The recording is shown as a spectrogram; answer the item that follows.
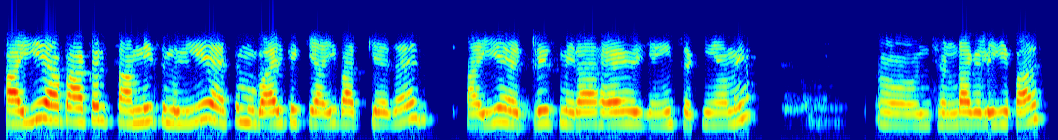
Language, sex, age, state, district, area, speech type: Hindi, female, 18-30, Uttar Pradesh, Chandauli, rural, conversation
